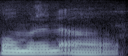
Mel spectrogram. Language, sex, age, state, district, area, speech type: Santali, male, 18-30, West Bengal, Purulia, rural, spontaneous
